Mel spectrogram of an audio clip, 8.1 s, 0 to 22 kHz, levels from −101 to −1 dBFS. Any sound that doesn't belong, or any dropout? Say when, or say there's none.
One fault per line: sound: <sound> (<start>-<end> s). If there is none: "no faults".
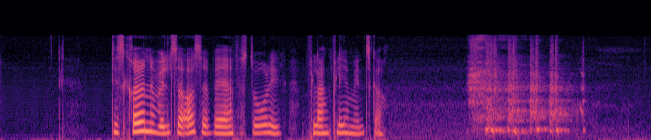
sound: laugh (5.8-7.4 s)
